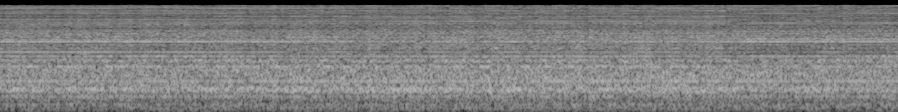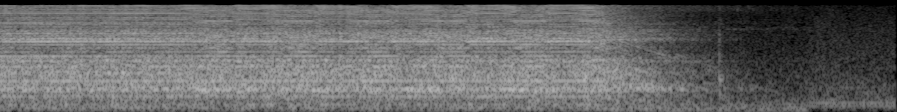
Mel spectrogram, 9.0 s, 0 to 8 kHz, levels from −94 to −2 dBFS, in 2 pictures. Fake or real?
real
